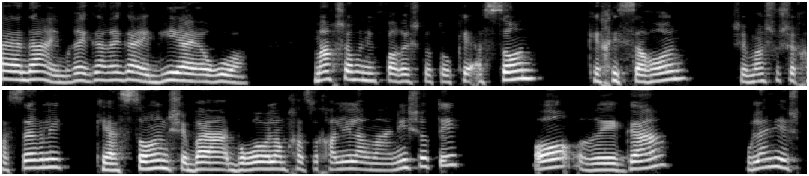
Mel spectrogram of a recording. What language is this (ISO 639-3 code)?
heb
